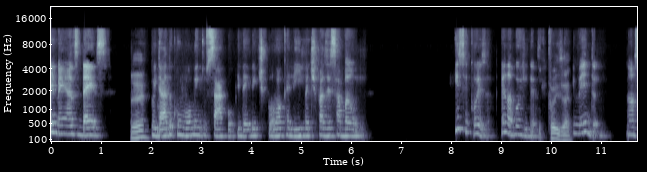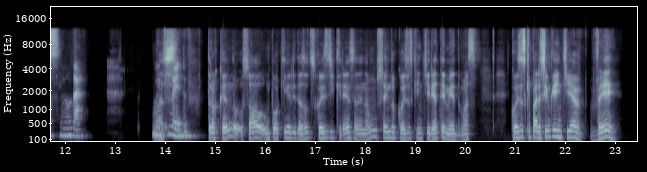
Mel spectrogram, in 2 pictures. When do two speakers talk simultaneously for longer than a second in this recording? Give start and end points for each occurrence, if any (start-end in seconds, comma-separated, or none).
none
